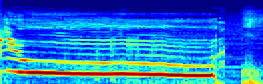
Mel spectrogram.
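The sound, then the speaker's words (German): A cat lets out one loud, drawn-out yowl, steady for about two seconds and sliding slightly lower, then breaks off into a short rough burst of sound. “Böse Katze. Böse yes, ist aber laut!”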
